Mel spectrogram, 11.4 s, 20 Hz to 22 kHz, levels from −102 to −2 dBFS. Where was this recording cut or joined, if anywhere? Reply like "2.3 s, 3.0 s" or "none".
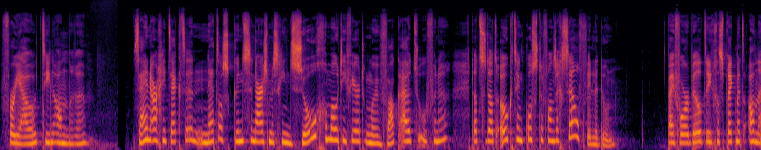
1.9 s, 10.0 s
